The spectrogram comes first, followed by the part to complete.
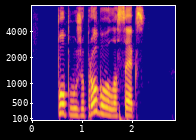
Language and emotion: Russian, angry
